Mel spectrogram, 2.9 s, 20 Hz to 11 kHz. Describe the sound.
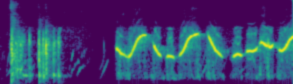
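A voice imitates the R2-D2 droid from Star Wars with rapid warbling whistles that sweep up and down in pitch. A short burst of noisy sound comes first.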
